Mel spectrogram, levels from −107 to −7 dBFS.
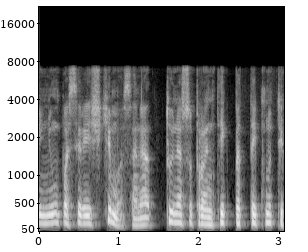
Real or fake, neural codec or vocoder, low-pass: real; none; 7.2 kHz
